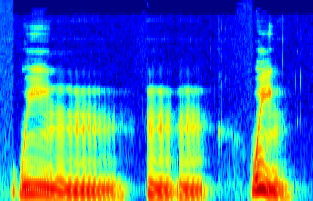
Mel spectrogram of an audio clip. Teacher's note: The sound is more closed, E, we. And the NG makes the sound where the back of the tongue is touching the back of the roof of the mouth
